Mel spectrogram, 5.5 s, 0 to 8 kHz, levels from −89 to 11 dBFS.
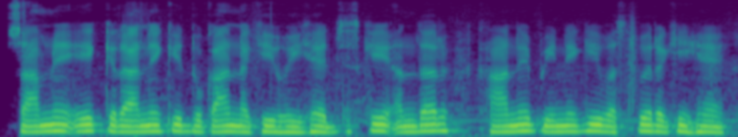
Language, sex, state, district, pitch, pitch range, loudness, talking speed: Hindi, male, Uttar Pradesh, Lalitpur, 130 Hz, 125-140 Hz, -12 LUFS, 175 wpm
